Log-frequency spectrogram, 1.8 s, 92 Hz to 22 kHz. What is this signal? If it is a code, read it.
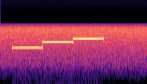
Telephone call progress tone (North American plan), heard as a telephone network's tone, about 980, 1430, 1800 Hz, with phone line noise. Special information tone.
